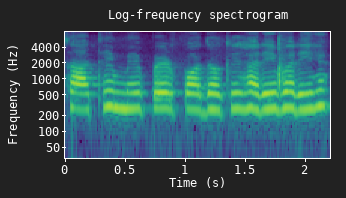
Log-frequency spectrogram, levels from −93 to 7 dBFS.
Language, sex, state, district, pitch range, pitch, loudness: Hindi, female, Haryana, Rohtak, 260-275 Hz, 270 Hz, -14 LUFS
